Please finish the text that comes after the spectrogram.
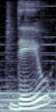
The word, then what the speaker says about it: देवः: यहां देवः इस शब्द के उच्चारण में ए इस अक्षर का विशेष ध्यान रखे जाने की आवश्यकता होती है। अर्थात ऐ इस अक्षर का प्रयोग हमें नहीं करना होता क्योंकि देव तो ईश्वर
